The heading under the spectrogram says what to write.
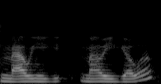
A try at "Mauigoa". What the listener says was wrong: Maui Noah. The G is actually sounded, yeah, it's like an N instead of a G.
